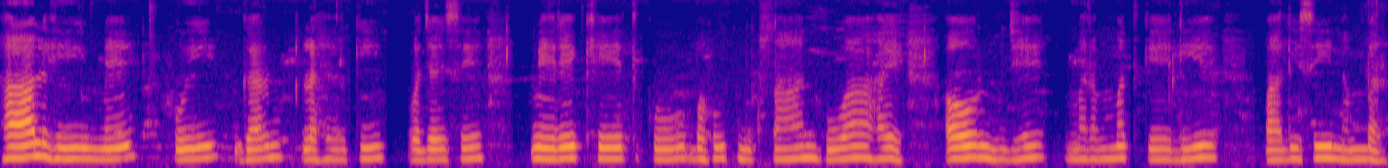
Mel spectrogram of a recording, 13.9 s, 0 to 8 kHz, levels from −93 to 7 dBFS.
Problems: constant background noise, background conversations at intervals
